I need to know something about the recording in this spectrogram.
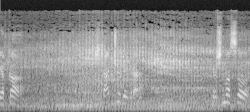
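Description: An auto-rickshaw engine rumbles as it drives past.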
